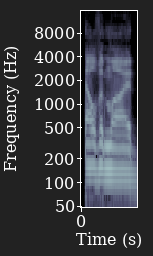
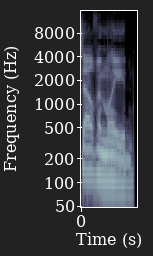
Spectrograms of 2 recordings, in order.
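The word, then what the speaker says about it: Elfen Lied: to be a series covered in the podcast Elvin lied easy easy Elvin lied I would say School judgment yeah that's fair I don't care that it's pronounced Elvin lead I was about to say I don't respect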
